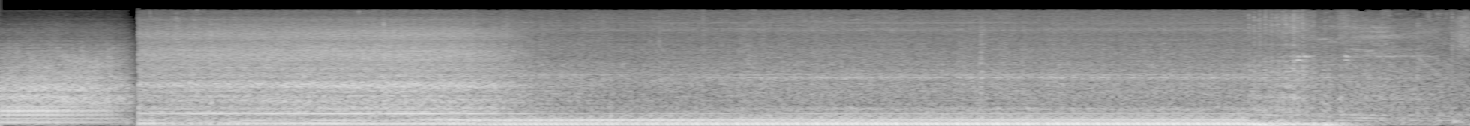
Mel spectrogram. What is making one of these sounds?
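A sports car engine idles with a deep, steady rumble, then cuts out.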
